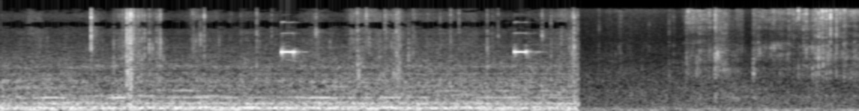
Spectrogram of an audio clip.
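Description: Steady low hum with two short electronic beeps about a second and a half apart. About four seconds in, the hum cuts off suddenly, leaving faint rustling and clicks.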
